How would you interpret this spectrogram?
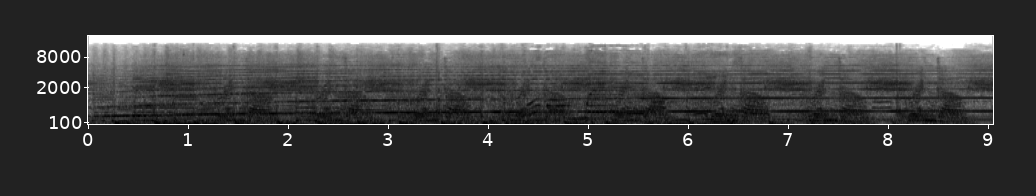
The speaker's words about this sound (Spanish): Se disparó la alarma. ¿Qué pasó?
